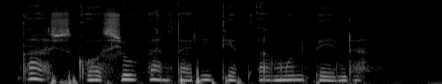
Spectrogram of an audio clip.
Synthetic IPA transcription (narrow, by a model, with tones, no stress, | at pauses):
ka˦ʃkʰɔ˨sʃu˦ka˦nt̪a˨ɾi˦t̪je˨t̪a˨mu˦npe˨nda˦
